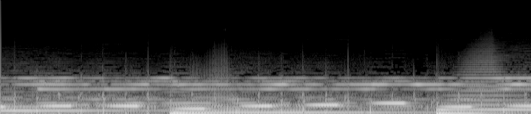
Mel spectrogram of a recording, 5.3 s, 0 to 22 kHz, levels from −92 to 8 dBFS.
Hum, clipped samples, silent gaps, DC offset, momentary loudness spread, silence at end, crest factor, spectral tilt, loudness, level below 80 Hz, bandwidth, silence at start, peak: none; under 0.1%; none; under 0.1%; 5 LU; 0 s; 12 dB; -15 dB/octave; -16 LUFS; -18 dBFS; 2.6 kHz; 0 s; 0 dBFS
